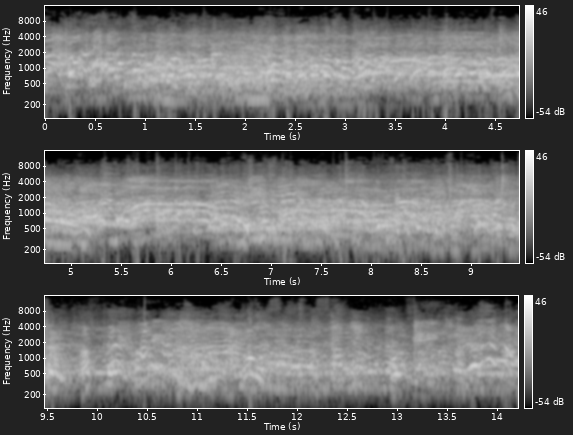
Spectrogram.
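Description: A crowd of young men and women chatter, laugh and shout excitedly close by in a room.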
